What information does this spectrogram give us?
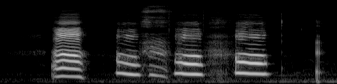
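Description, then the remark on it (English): A person voicing the character Reno imitates a dog's whimper, with four high, wavering whines in a row, each rising and falling in pitch, fairly loud, followed by a soft breathy sound. “Reno matches the whimpering.”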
